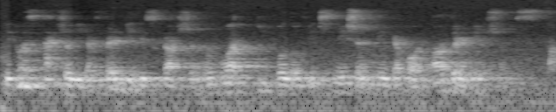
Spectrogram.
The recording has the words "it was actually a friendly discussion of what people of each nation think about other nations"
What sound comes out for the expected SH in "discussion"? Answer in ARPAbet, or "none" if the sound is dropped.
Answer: SH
